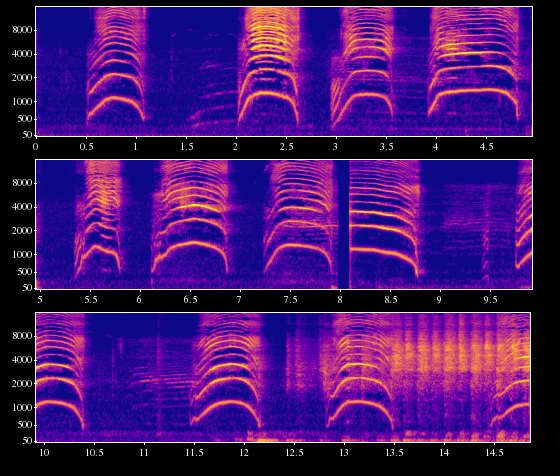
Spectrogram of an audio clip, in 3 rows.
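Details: Cat screaming during eye treatment of 11-day-old kittens with sore eyes; a steady series of about twelve high, arching meow-like wails roughly once per second, some harsher and louder, ending over rustling and handling noise.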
